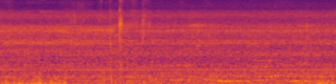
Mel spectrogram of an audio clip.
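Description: A passenger train rumbles steadily on the way out of Mumbai, a continuous low rattling roar heard from inside the carriage, with brief metallic clanks.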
